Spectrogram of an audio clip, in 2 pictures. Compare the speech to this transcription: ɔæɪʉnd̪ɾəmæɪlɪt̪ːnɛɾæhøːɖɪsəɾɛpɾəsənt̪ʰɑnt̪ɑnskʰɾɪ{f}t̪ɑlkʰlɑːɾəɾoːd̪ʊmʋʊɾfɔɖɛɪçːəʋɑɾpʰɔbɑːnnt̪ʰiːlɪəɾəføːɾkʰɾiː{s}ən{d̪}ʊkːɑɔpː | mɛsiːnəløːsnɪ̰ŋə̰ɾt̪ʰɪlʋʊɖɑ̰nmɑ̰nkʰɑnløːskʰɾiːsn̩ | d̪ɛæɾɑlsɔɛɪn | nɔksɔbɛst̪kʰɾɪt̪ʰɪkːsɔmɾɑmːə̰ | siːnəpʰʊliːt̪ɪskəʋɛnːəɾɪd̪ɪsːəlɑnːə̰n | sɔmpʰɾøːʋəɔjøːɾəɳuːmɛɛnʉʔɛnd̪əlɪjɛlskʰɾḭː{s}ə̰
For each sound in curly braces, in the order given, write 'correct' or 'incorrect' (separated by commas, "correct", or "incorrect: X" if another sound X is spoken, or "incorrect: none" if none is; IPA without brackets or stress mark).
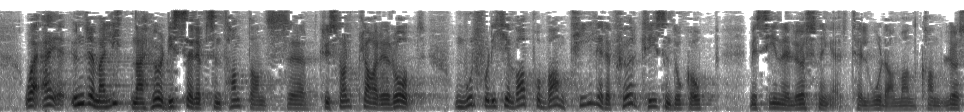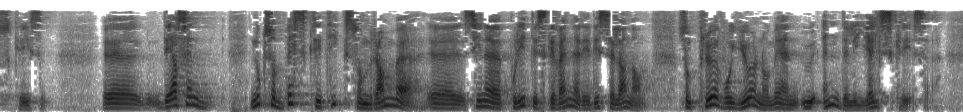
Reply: incorrect: s, correct, correct, correct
